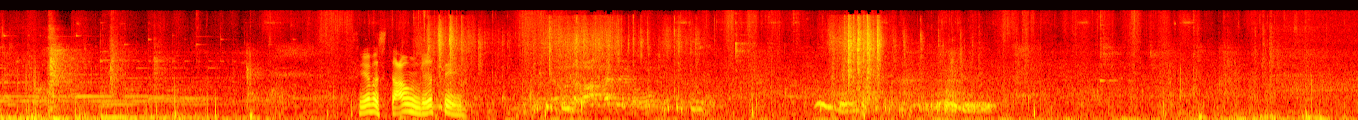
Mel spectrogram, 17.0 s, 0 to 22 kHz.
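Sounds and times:
rustling: 0:00.0 - 0:16.8
speech: 0:04.5 - 0:05.9
pigeon cooing: 0:05.3 - 0:13.0.

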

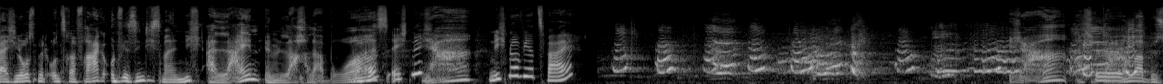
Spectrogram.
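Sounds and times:
speech: 0:00.0 - 0:06.4, 0:10.4 - 0:11.6
seals barking over loudspeakers: 0:06.1 - 0:11.6.

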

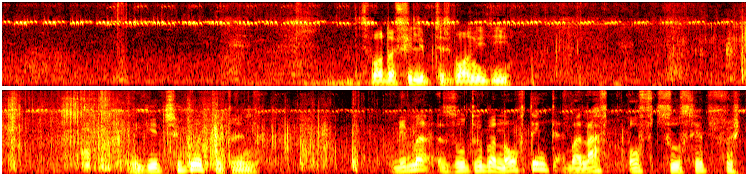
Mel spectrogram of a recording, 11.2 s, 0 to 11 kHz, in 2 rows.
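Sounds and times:
field cricket chirping at its burrow in sandy soil in Bavaria: 0:00.0 - 0:11.1
speech: 0:02.8 - 0:04.0, 0:06.6 - 0:07.6, 0:08.5 - 0:11.1
rustling and scraping from tickling the cricket out of its hole: 0:04.0 - 0:08.7.

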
